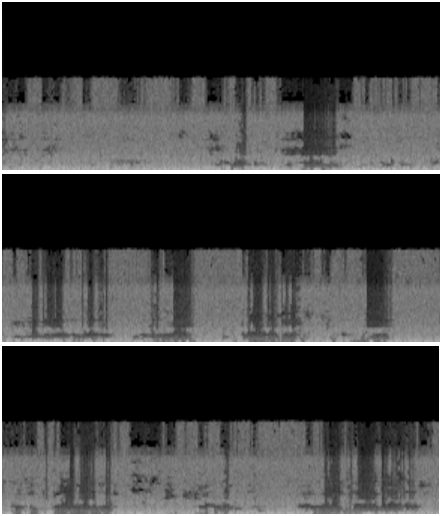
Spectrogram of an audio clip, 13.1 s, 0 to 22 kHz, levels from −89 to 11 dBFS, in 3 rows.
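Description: From the start to 0.55 s the talker's speech dips slightly and, at 0.45 s, a short scrap of the other side's voice leaks through, only a little quieter than the talker. That is the other side's voice leaking through, likely loudspeaker echo the echo canceller left behind. The talker's speech then dips again, by up to about 20 dB, at 1.79–3.47, 3.82–6.31, 6.7–8.27, 8.84–11.34 and 11.75–12.99 s. This is speech suppressed in double talk: during overlapping talk the canceller likely turned the talker down along with the echo.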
